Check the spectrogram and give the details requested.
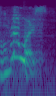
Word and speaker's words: Louis: Me name is Lois, not Lois. Gee whiz, everybody interpolates me name wrong. It's Louis. L-O-U-I-S.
